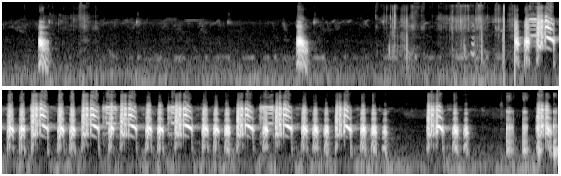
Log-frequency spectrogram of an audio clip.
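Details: Grey francolin, a jungle teetar, calling: two isolated sharp notes, then a long loud run of quick rhythmic rasping syllables repeated in steady bursts of about two or three per second, briefly pausing once.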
